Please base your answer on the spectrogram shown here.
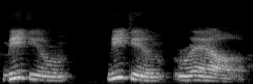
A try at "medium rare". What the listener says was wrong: Try not to stop talking between the words. Let them flow together. Medium rare. No pause. Medium rare. Medium rare.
